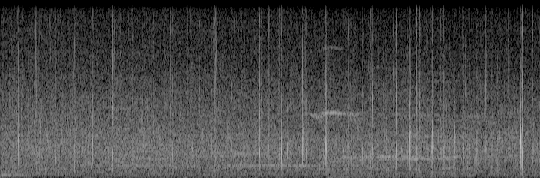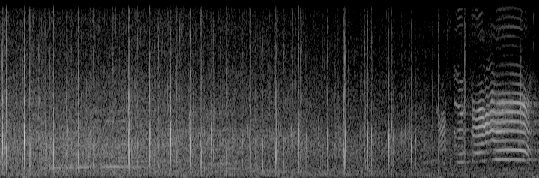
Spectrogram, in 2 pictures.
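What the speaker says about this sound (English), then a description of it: "Can we have another rattler round of applause for your commencement speaker?" A commencement crowd at a university graduation applauds the speaker with sustained clapping and scattered louder claps and shouts, while a voice speaks over it. A whooping, trilling cheer rises near the end.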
